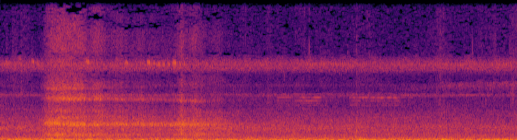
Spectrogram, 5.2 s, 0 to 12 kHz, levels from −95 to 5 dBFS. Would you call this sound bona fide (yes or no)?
yes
